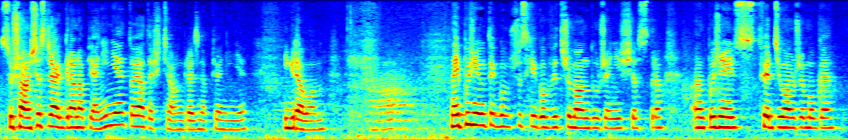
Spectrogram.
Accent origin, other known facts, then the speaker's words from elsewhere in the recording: Český Těšín, Moravian-Silesian Region, Czechia; Ja pochodzę z czeskiego Cieszyna.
